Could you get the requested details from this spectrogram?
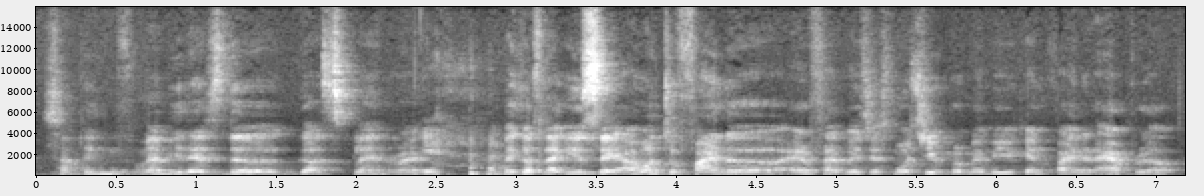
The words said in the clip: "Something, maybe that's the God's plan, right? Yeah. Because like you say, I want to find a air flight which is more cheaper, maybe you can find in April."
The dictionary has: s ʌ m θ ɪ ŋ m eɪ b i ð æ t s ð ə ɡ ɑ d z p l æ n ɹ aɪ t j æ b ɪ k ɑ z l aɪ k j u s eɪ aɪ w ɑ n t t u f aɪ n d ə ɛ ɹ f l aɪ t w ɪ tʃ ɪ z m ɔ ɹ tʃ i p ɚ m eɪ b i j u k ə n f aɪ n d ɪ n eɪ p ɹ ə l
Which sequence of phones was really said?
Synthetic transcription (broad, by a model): s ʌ m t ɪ ŋ m eɪ b i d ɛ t s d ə ɡ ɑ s p l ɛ n ɹ aɪ t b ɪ k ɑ s l aɪ k j u s eɪ aɪ w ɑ n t t u f aɪ n d ə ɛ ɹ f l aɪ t w ɪ tʃ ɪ s m ɔ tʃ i p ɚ m eɪ b i j u k ə n f aɪ n d ɪ n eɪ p ɹ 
